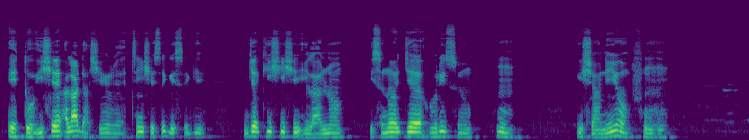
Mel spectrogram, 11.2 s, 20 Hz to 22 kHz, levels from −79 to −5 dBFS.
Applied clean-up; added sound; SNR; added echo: none; none; none; none.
